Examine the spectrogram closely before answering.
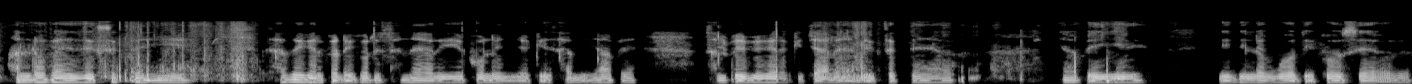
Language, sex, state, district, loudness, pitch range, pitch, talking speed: Hindi, male, Chhattisgarh, Raigarh, -18 LUFS, 90-95 Hz, 90 Hz, 125 wpm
